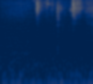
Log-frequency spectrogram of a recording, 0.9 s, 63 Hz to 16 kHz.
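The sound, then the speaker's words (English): Two ten-sided damage dice rolling on a table: three quick, sharp plastic clicks spaced a fraction of a second apart, fairly faint, with no talking. “Now you roll the damage dice on your... 2d10.”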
